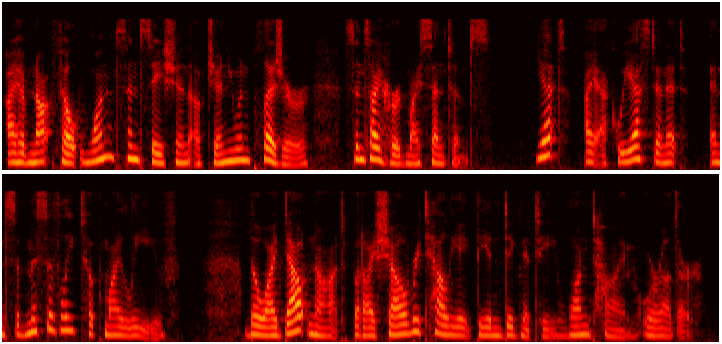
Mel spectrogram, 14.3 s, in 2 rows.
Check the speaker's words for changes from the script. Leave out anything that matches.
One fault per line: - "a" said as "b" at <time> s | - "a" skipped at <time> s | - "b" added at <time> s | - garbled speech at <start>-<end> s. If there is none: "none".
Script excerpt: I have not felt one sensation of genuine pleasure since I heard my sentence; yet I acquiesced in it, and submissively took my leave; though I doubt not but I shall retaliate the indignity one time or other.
none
